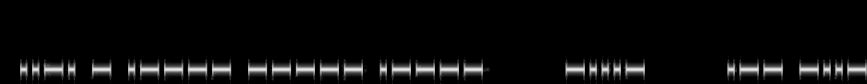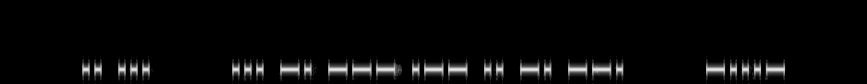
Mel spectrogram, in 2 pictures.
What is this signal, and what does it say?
Morse code, heard as a keyed tone, about 20 wpm, 700 Hz. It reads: FT101 <BT> WX IS SNOWING <BT>
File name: UK MASTER QSOs TRAINING / 20WPM / UK MASTER QSOs 0063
